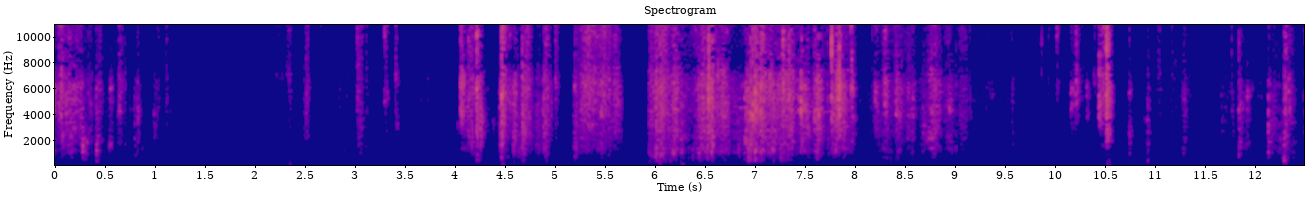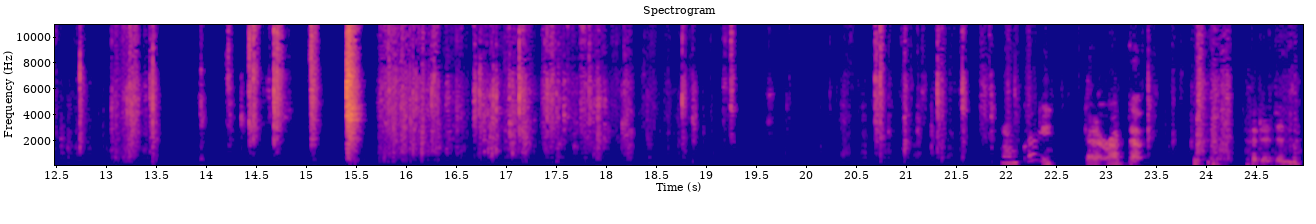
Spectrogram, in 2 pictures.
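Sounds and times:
bubble wrap crinkling: 0:00.0 - 0:01.3, 0:02.5 - 0:13.7, 0:15.7 - 0:24.6.

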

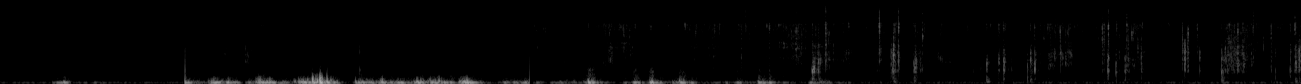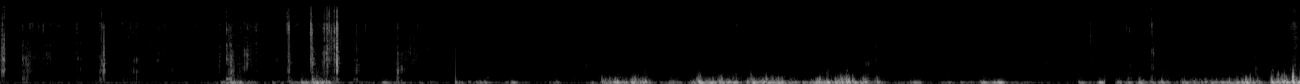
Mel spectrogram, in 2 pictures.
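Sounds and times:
wet squelching of kneaded meat: 0:05.3 - 0:17.6.

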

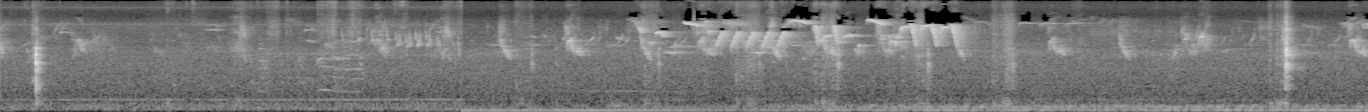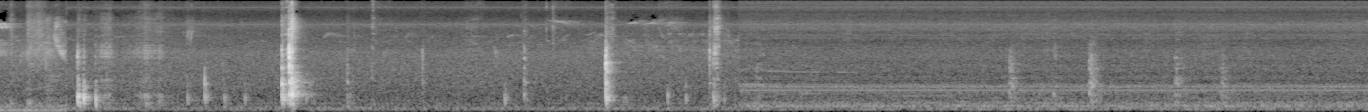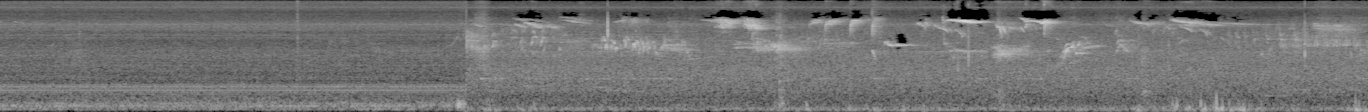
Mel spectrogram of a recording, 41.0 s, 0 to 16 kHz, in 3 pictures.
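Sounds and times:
small birds chirping: 0:00.0 - 0:14.4, 0:24.9 - 0:41.0.

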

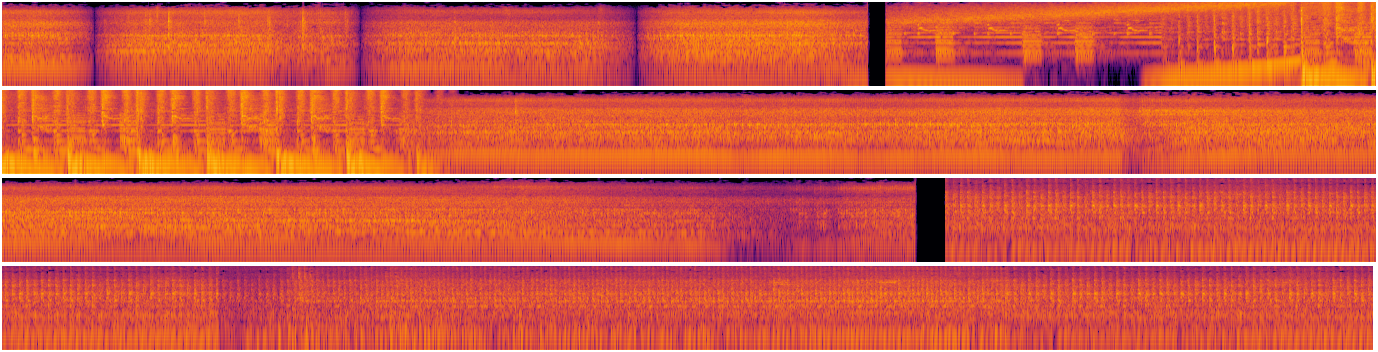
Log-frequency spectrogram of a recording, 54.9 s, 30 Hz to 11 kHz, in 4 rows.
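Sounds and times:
engine idling: 0:35.1 - 0:54.9.

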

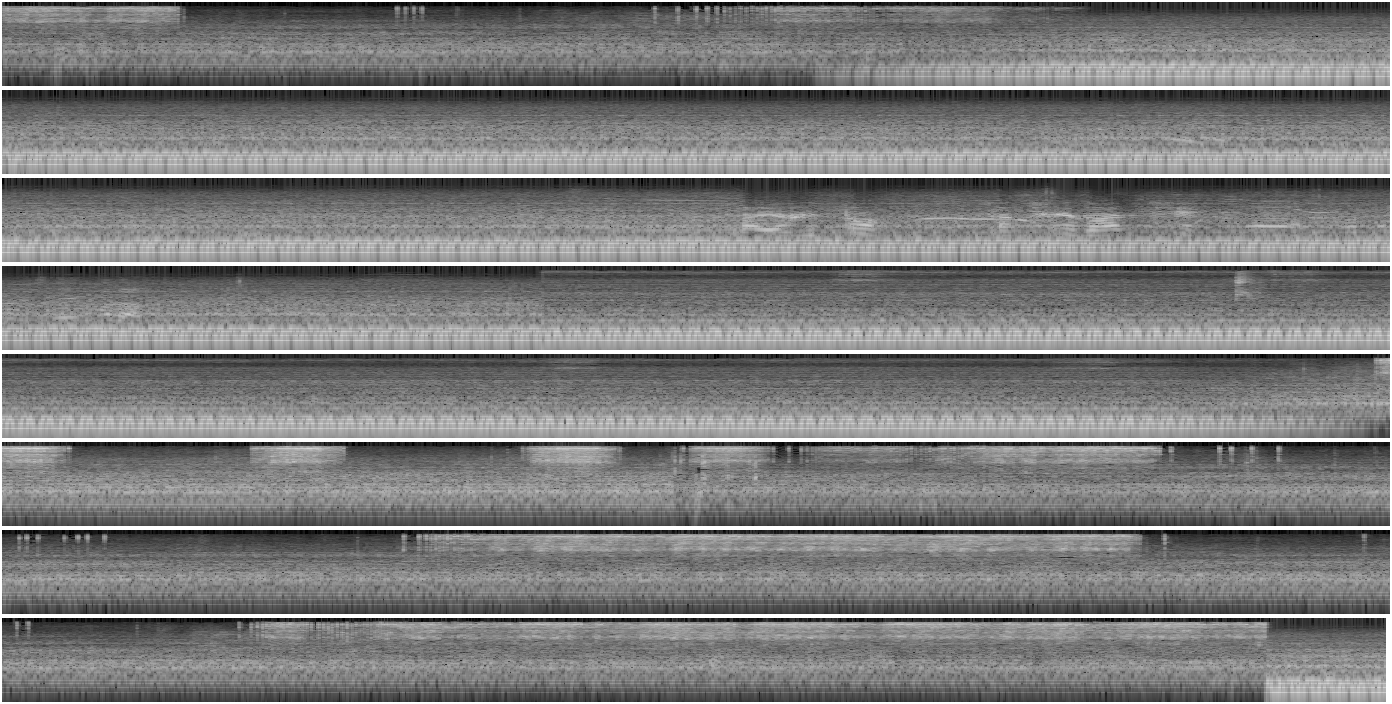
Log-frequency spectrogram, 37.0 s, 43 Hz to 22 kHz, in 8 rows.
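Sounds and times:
gloved hands rubbing fishing reel: 0:00.0 - 0:00.6, 0:01.3 - 0:03.6, 0:22.9 - 0:28.2, 0:29.1 - 0:31.7, 0:32.3 - 0:36.6
low machine hum: 0:00.0 - 0:37.0.

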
